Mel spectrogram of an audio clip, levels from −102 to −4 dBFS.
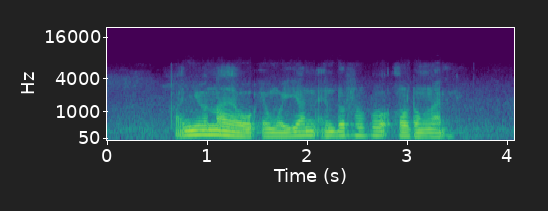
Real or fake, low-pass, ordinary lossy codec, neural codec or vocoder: real; 7.2 kHz; Opus, 16 kbps; none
